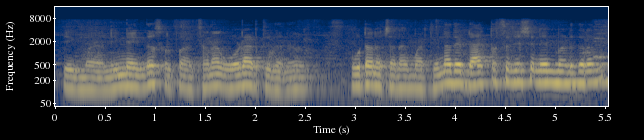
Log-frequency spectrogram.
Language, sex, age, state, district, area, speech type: Kannada, male, 30-45, Karnataka, Vijayanagara, rural, spontaneous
